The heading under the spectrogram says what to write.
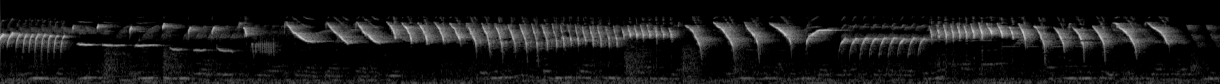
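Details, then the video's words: Local island canary pouring out a long song: an opening whistle, lower held tones, then long runs of fast descending swept notes and rolling trills that change pattern every few seconds. "تغريد كنار جزري بلدي"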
